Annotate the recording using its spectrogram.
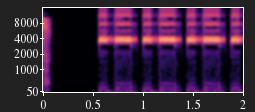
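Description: Rapid, high-pitched electronic beeping, about five beeps a second in a slightly uneven rhythm, starting about half a second in after a brief silence.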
